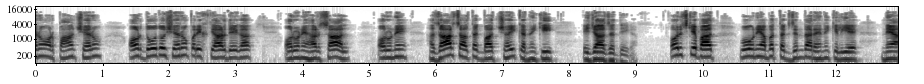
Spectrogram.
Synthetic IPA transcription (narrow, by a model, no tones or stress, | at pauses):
ɾõɔːɾpãːt͡ʃʃɛɦɾõ | ɔːɾd̪oːd̪oːʃɛɦɾõpɐɾɪxt̪ijaːɾd̪eːɡa | ɔːɾʊnɦẽɦɐɾsaːl | ɔːɾʊnɦẽ | hɐzaːɾsaːlt̪ɐk̚baːd̪ʃaːɦikɐɾneki | ɪd͡ʒaːzət̪̚d̪ḛːɡa̰ː | ɔːɾɪskebaːd̪̚ | ʋoʊnɦẽɐbəd̪̚t̪ɐkzɪ̃nd̪aɾɛɦnekelie | nɐja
